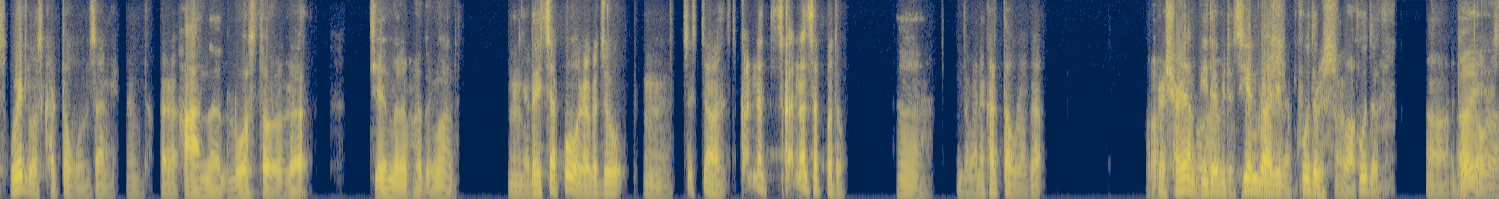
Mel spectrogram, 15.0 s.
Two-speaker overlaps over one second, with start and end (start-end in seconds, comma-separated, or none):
11.6-13.8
